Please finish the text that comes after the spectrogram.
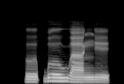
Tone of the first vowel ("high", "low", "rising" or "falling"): low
